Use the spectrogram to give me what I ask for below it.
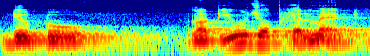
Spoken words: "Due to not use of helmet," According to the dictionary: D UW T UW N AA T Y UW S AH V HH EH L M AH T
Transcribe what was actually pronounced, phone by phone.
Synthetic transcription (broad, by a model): D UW T UW N AA T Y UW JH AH P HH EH L M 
